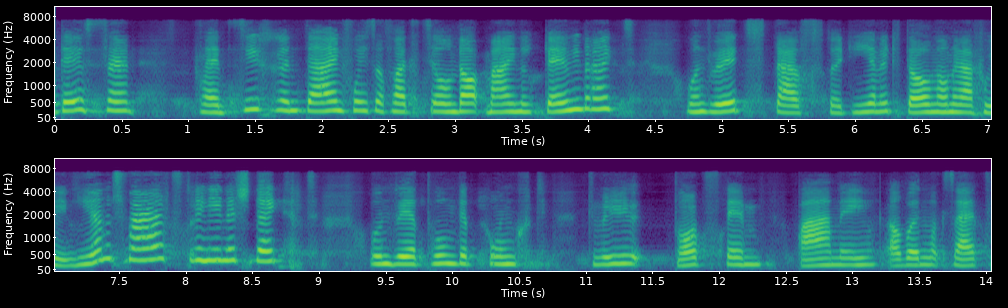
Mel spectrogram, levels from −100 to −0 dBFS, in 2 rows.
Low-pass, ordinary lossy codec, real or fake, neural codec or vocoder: 7.2 kHz; none; fake; codec, 16 kHz, 0.5 kbps, FreqCodec, larger model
